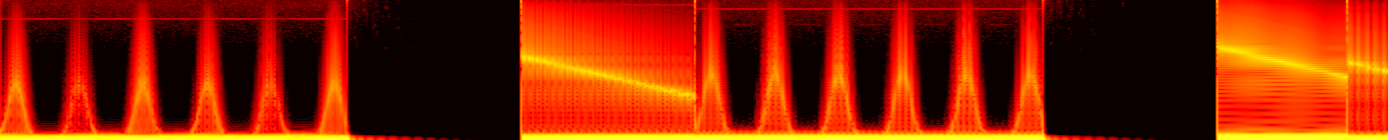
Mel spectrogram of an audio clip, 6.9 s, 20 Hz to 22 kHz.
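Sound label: Bpm138 Bass Loop G major C major; Ocean; Prime Loops; Dubstep Illusions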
